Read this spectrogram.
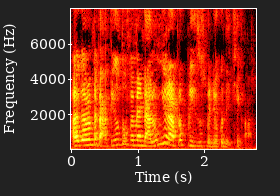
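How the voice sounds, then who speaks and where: Young female vlogger, high pitched, playful and chummy advice-giver. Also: rapid-fire, slightly rough. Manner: chatty, teasing, addresses viewers as buddies; acts out quoted lines in playful voices. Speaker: vlogger giving dating tips. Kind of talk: casual advice vlog.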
